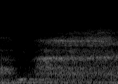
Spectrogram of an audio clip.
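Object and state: Nothing is struck.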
